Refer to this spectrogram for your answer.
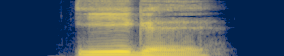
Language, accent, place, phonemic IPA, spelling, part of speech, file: German, Germany, Berlin, /ˈeːɡəl/, Egel, noun, De-Egel.ogg
- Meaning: leech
